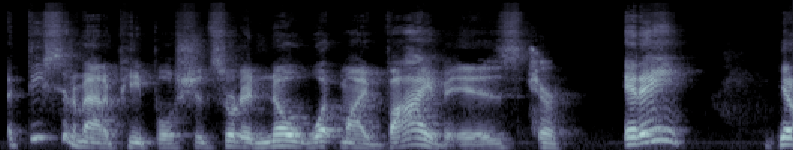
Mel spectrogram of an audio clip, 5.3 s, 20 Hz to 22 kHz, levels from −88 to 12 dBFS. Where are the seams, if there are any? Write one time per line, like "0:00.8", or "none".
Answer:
none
